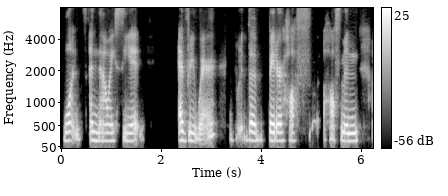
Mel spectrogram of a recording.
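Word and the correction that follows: Baader-Meinhof: I'm completely mispronouncing it, but Bader Meinhof phenomenon, you know, when you see that one thing and then you see it everywhere.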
